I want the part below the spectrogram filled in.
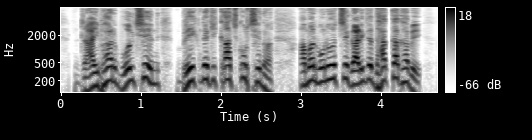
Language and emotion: Bengali, fearful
